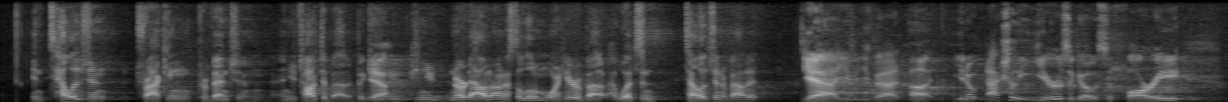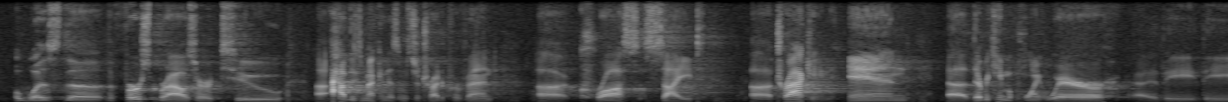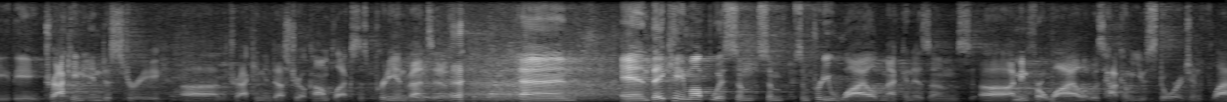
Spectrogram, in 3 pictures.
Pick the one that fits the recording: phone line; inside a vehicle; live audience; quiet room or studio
live audience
